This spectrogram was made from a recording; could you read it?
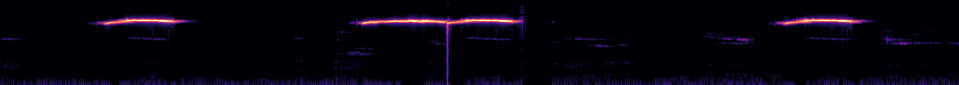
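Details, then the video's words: Bohemian waxwing uttering three separate high, thin, slightly arched whistled trills, the middle one longer, spaced about one and a half seconds apart against silence. "Bohemian Waxwing Song! Bohemian Waxwing Voice! Singing - Ampelis Europeo Canto"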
